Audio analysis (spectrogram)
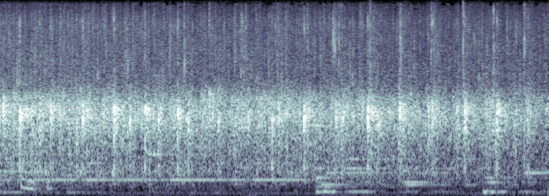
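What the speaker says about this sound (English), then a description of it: "let's give him another round of applause" An audience in a hall gives sustained, even applause after a talk by a Miami Dade College alumnus, a continuous dense patter of clapping with little voice.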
